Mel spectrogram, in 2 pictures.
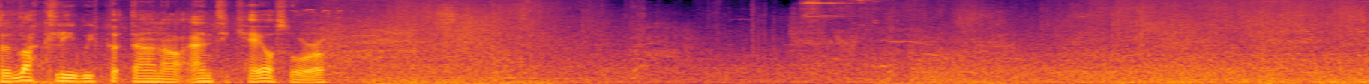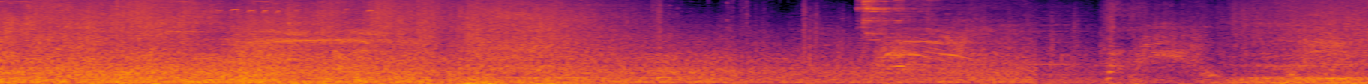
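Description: Game magic blasts and hits crackle and whoosh throughout.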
